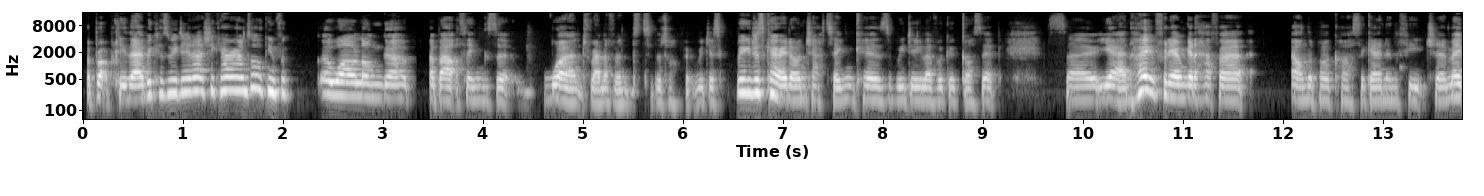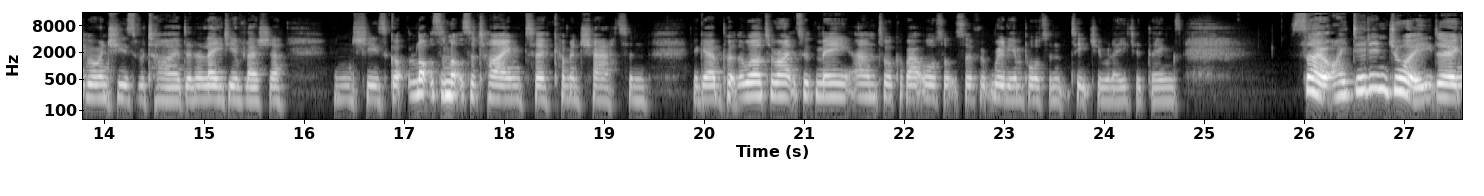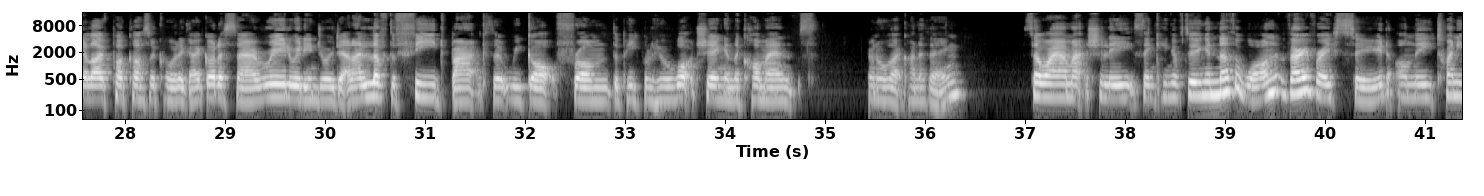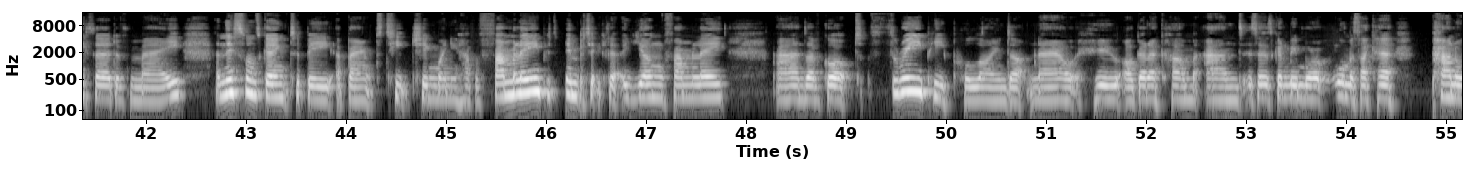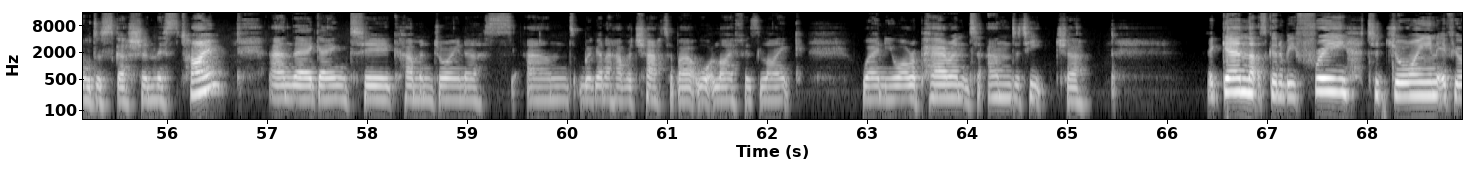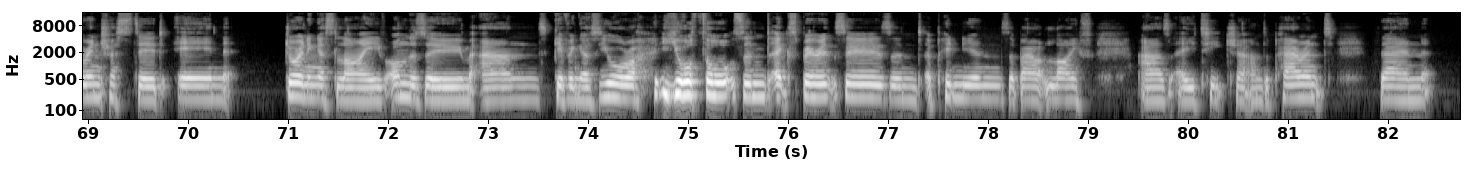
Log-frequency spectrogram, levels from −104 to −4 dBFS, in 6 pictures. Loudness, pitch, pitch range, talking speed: -22 LUFS, 180 Hz, 170-200 Hz, 185 wpm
